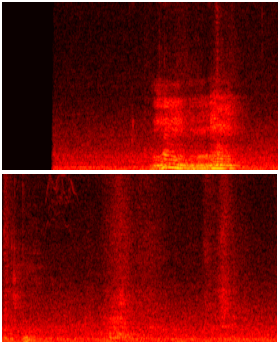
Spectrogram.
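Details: Latte, a young Siberian Husky not yet fully grown, asks to play while the owner works at a computer indoors; one wavering, talkative moan of just under a second bends up and down in pitch over a quiet room hum.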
